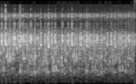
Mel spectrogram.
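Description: Water poured into English liquor to dilute it, a loud, close, continuous splashing trickle lasting about a second and a half, with no talk.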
